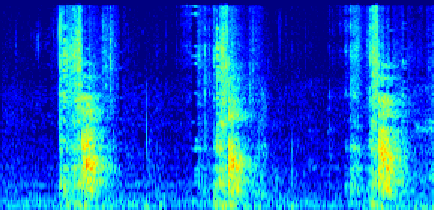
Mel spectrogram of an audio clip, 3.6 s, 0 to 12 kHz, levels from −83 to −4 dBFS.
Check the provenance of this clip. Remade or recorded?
recorded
